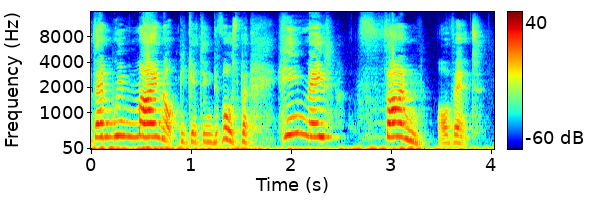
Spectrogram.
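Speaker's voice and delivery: loud, high-pitched accusation; hurt indignation. Acted. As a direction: raise the voice in aggrieved protest. Wife accusing husband over divorce.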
